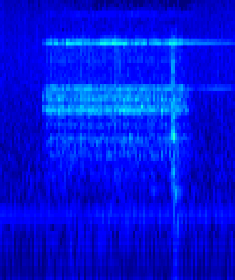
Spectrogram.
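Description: A home telephone bell rings in one sustained electric burst of about a second and a half, faint and steady, with a brief clatter near the end and no voices.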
